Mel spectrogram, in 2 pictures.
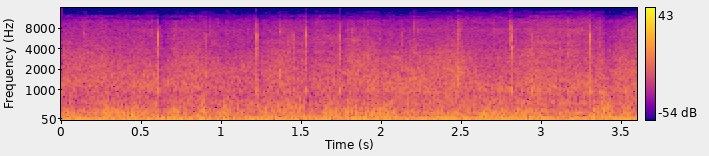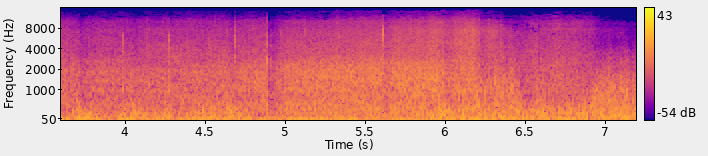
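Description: Steady wind buffeting the microphone of a bike-mounted camera while riding along a road, with a few faint high ticks.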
